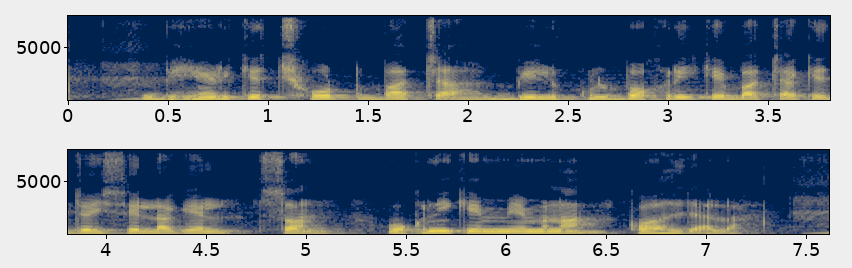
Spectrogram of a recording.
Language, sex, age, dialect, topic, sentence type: Bhojpuri, male, 18-24, Southern / Standard, agriculture, statement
